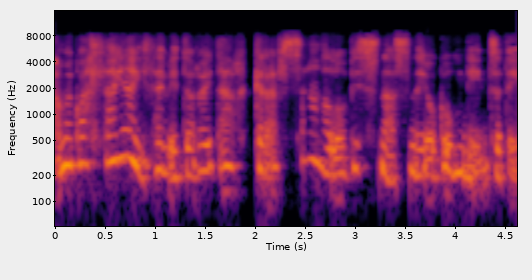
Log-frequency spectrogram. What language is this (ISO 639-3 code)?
cym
